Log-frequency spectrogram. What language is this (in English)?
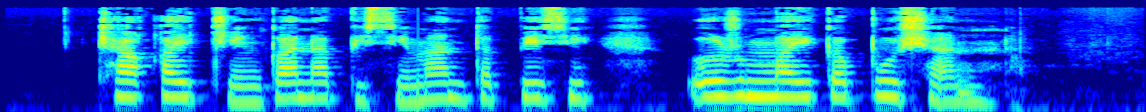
Puno Quechua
